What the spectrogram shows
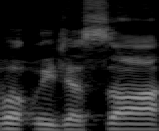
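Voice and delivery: normal talking voice

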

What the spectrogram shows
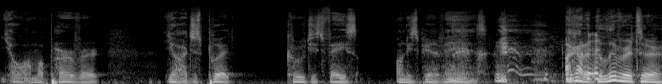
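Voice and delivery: sinister, creepy, menacing voice. Joking about what not to do, the speaker plays a pervert: creepy pervert voice. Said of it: "Your pervert voice sounds crazy in my headphones".

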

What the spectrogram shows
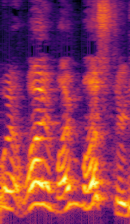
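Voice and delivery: bewildered, baffled, confused, very high-pitched voice. Retelling a guy's reaction, acting out confusion. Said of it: "so confused".

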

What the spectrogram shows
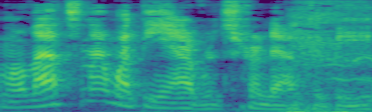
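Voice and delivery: pedantic, sing-song, nitpicking voice. Describing people nitpicking the grade average, in a nitpicking internet commenter voice. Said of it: "You have a great internet commenter voice".

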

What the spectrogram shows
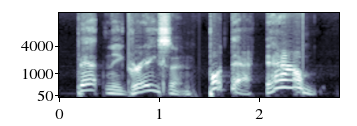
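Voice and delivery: fake American accent, high and swooping. Redoing a woman's repeated order, the speaker uses a put-on American accent. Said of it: "But obviously in an American accent".

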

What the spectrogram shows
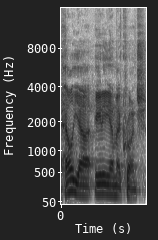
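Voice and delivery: ordinary talk

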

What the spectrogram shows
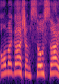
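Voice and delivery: sympathetic, apologetic tone. Demonstrating what a husband should say to his crying wife, empathetic apology. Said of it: "give her a little empathy".

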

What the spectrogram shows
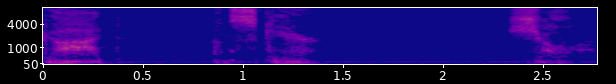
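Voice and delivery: very hushed, soft, breathy whisper. Speaker telling listeners how he prayed to god while scared: retelling a whispered prayer. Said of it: "I shared a heart cry, a whisper".

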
